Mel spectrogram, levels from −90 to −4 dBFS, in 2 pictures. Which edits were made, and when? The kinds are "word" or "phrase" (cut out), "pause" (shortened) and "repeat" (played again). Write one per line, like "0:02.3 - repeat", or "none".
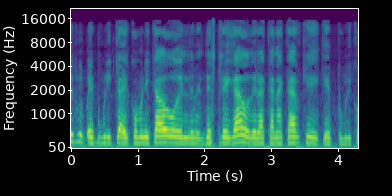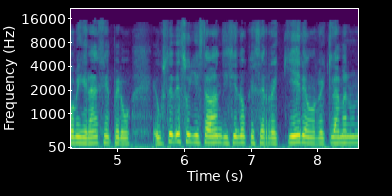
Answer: none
